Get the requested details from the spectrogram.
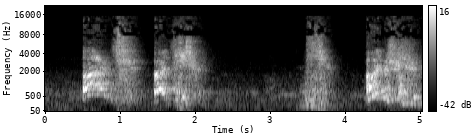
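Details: Four girls sneezing: four separate voiced sneezes from different people, each a sharp burst with a drawn-out vocal release.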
